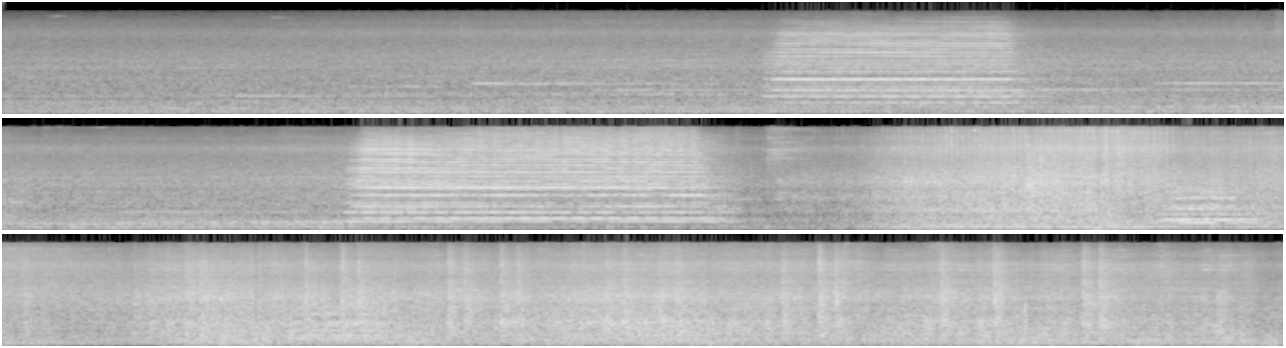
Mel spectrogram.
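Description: Locomotive horn sounded twice, a shorter chord blast about five seconds in and a longer one about ten seconds in. Then a locomotive-hauled train passes close by, with a loud rumble and wheels clattering over the rail joints.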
